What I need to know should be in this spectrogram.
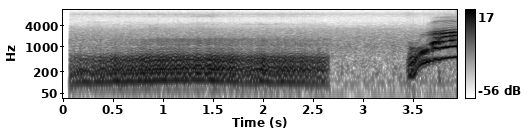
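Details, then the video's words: Fighting domestic cat, a fierce low rumbling growl held steady for over two seconds, a short quiet pause, then a sharp rising yowl breaking in at the end. "SUARA KUCING BERANTEM - Dijamin 100 % Garang !!"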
